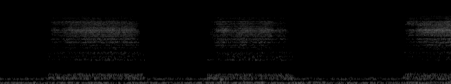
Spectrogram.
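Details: Barn owl (Tyto alba) nest box in Israel, male delivering a rodent to the nestling while the female guards; three steady, harsh hisses of about one second each, separated by short quiet gaps.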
